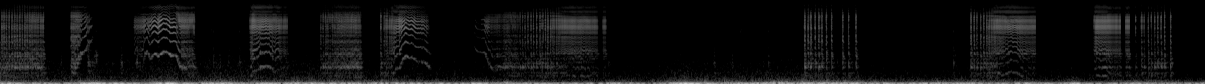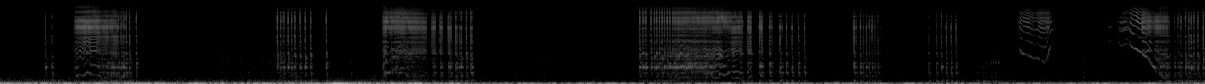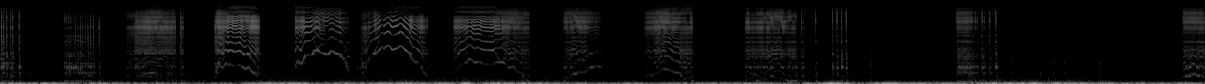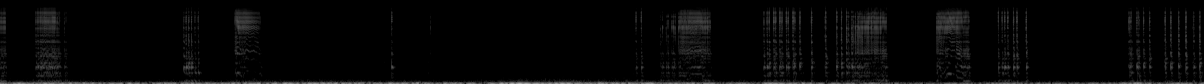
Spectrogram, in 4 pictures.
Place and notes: Tree rubs against a wooden fence in the wind at the Research Station.
East of England, England, United Kingdom, 2 April 2022, ~14:00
